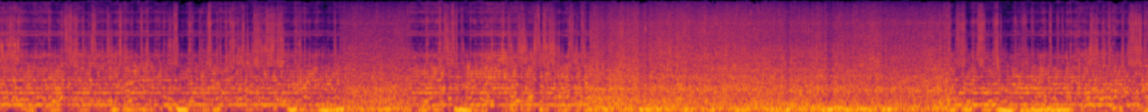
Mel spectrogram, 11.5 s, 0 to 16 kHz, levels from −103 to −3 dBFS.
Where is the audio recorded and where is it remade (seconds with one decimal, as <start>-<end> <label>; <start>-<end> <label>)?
0.0-3.4 remade; 3.4-4.1 recorded; 4.1-5.9 remade; 5.9-9.5 recorded; 9.5-11.5 remade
